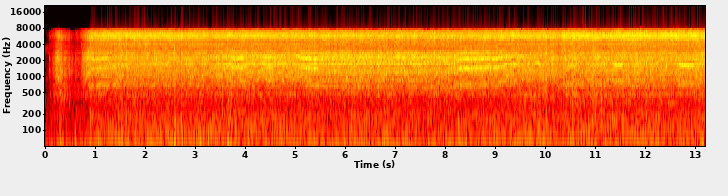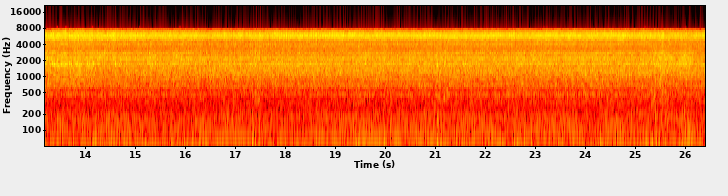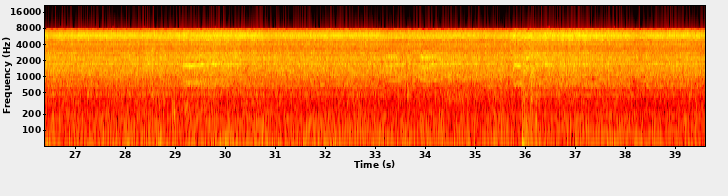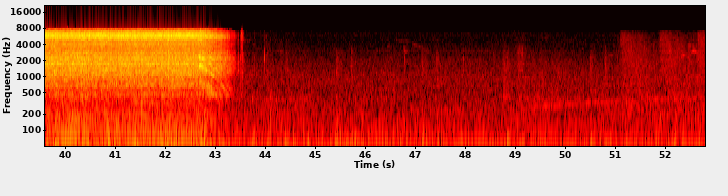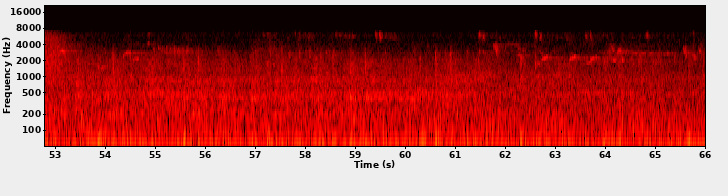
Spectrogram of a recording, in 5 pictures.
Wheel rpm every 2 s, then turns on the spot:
50, 230, 220, 200, 200, 230, 230, 230, 230, 230, 230, 230, 230, 230, 230, 230, 230, 230, 230, 230, 230, 130, 0, 0, 0, 0, 0, 0, 0, 0, 0, 0, 0.
none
